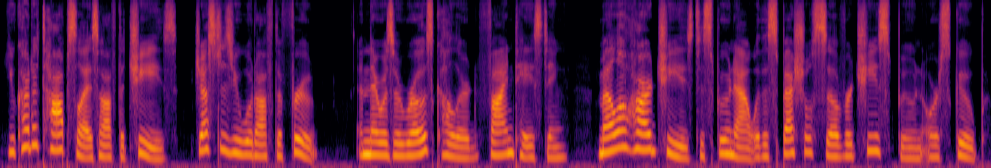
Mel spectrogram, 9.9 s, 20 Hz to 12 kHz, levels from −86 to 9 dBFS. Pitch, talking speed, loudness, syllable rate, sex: 220 Hz, 225 wpm, -19 LUFS, 5.3 syllables/s, female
